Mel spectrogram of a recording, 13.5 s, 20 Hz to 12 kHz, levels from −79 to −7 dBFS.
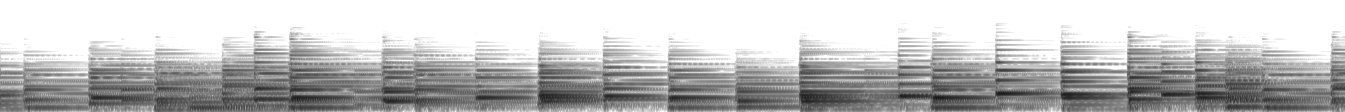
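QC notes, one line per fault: No faults heard.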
